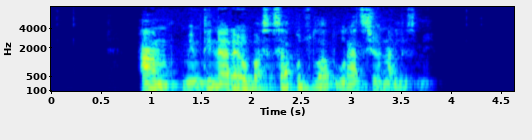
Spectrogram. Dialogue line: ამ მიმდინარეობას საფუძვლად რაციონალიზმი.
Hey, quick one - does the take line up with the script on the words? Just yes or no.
yes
